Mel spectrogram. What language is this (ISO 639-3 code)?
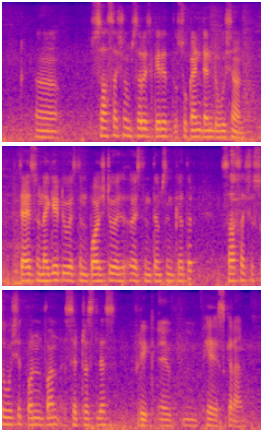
kas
